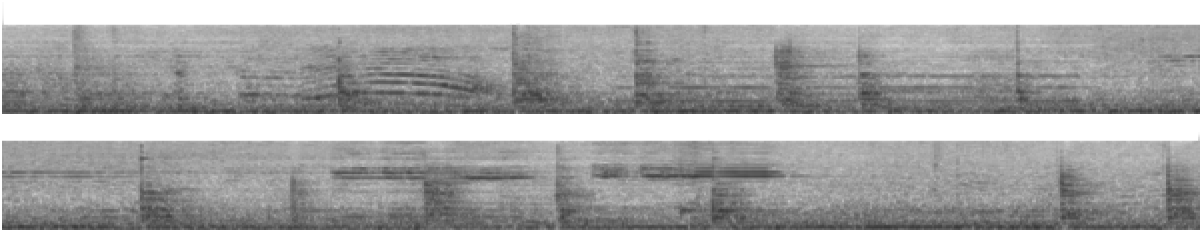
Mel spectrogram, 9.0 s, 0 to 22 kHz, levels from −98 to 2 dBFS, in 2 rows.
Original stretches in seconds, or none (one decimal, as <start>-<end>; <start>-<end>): 0.9-2.7; 4.1-5.1; 7.1-9.0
